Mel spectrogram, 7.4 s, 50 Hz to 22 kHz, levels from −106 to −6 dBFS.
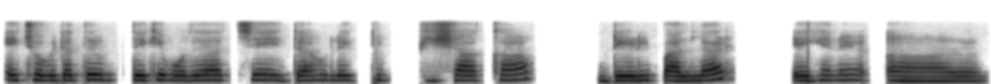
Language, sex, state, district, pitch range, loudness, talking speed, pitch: Bengali, female, West Bengal, Paschim Medinipur, 220-245 Hz, -16 LUFS, 120 wpm, 235 Hz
